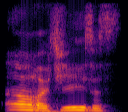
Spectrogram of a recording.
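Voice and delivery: high, loud, slow exasperated curse; exasperated outburst. Real, not acted. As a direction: let the frustration burst out, drawn out.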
